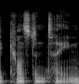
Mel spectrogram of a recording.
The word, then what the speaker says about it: Constantine: One thing I try to make clear in the book is that Constantine, when he became a Christian, I know you Americans say Constantine, but in the British Australian tradition, it's Constantine.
